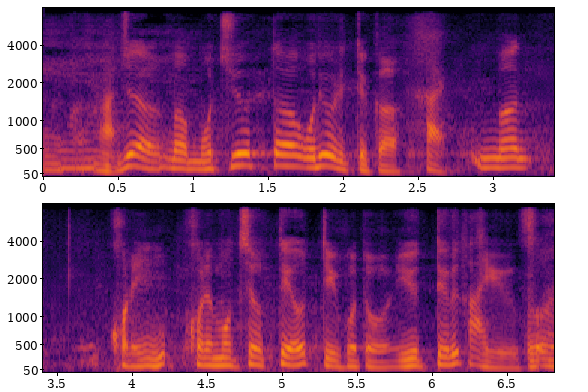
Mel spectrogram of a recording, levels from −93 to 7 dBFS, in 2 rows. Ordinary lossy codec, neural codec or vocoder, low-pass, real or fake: none; codec, 24 kHz, 1.2 kbps, DualCodec; 7.2 kHz; fake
